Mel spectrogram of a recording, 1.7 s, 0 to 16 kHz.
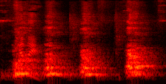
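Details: Hurley, a Great Dane, in attack mode at a beer keg, lets out four deep, rough barks in quick succession, roughly one every 0.4 seconds, each loud and booming.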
